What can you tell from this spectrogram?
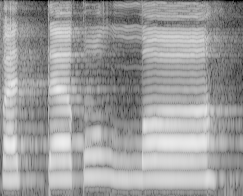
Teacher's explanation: Alif lamnya namanya alif lam syamsiyah karena alif lam bertemu dengan huruf syamsiyah yaitu lam. Maka alif lam ini tidak perlu kita baca, ya, lewatin aja atau bacanya diidghamkan ke lam berikutnya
